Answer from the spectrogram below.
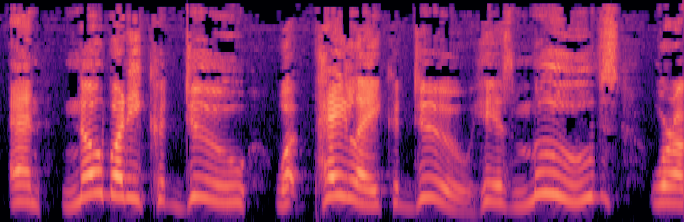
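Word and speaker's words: Pele (פלא): I pronounced this word as Pele. And it reminded me of the great Brazilian soccer player, Pele.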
